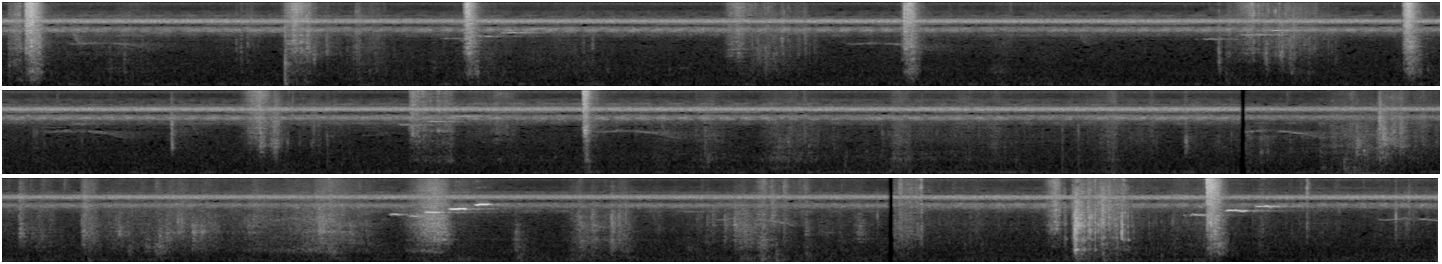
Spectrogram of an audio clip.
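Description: Steady high-pitched insect drone, broken by sharp knocks and scrapes every second or few from a metal shovel working a sand pile, with a louder cluster of knocks near the end.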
